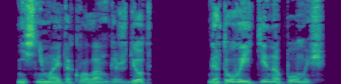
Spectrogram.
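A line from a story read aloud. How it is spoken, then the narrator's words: Old man whispering. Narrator (Russian): шепнул старый капитан Сандре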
